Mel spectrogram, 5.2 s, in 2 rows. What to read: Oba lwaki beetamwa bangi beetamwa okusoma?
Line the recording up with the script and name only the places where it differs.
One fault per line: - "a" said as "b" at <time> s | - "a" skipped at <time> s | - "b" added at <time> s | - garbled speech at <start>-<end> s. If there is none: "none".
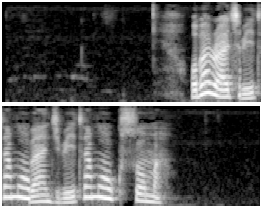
none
